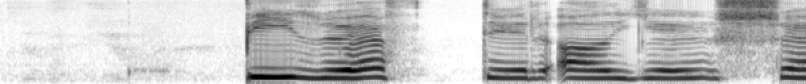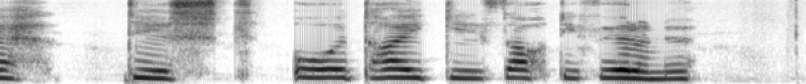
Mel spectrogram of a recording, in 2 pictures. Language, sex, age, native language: Icelandic, male, 11, Polish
